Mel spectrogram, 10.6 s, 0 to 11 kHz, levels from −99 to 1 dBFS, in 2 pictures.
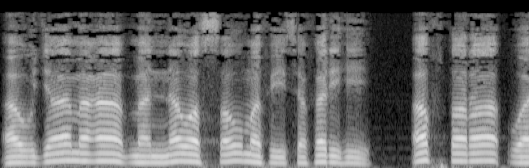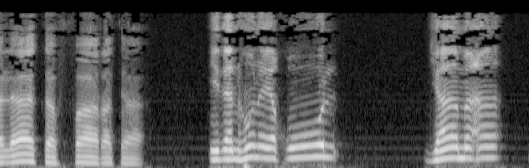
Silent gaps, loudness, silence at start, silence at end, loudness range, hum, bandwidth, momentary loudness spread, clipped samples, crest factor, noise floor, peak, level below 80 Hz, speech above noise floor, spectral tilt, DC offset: none; -16 LUFS; 0.05 s; 0.3 s; 2 LU; none; 8.8 kHz; 8 LU; under 0.1%; 16 dB; -67 dBFS; 0 dBFS; -42 dBFS; 51 dB; -5 dB/octave; under 0.1%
